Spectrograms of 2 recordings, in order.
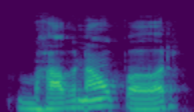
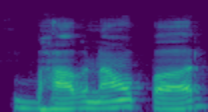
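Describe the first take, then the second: No difference in how they are said.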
